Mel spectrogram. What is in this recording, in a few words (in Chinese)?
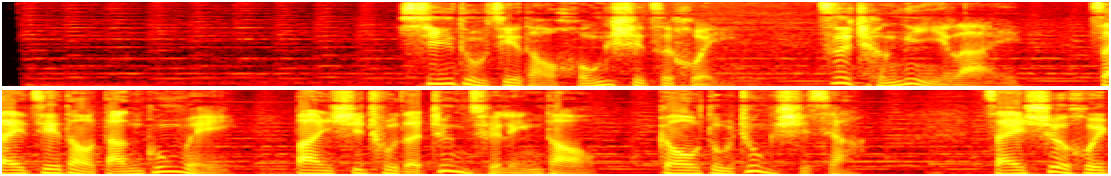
男 宣传片; 西渡街道红十字会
